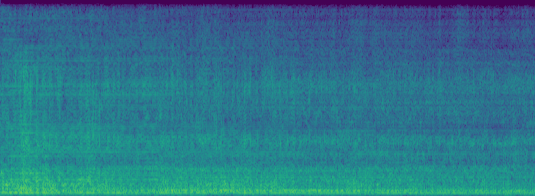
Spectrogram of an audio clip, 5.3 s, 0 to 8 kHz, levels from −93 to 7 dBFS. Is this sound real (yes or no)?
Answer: no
